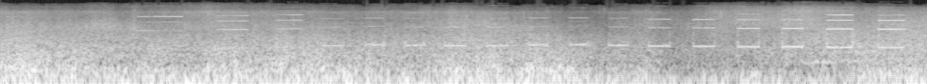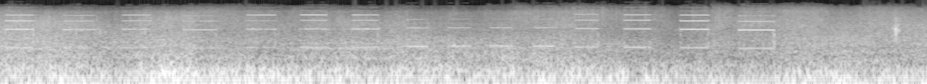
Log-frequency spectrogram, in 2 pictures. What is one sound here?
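A flight instrument beeps in a rising and falling series of electronic tones.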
